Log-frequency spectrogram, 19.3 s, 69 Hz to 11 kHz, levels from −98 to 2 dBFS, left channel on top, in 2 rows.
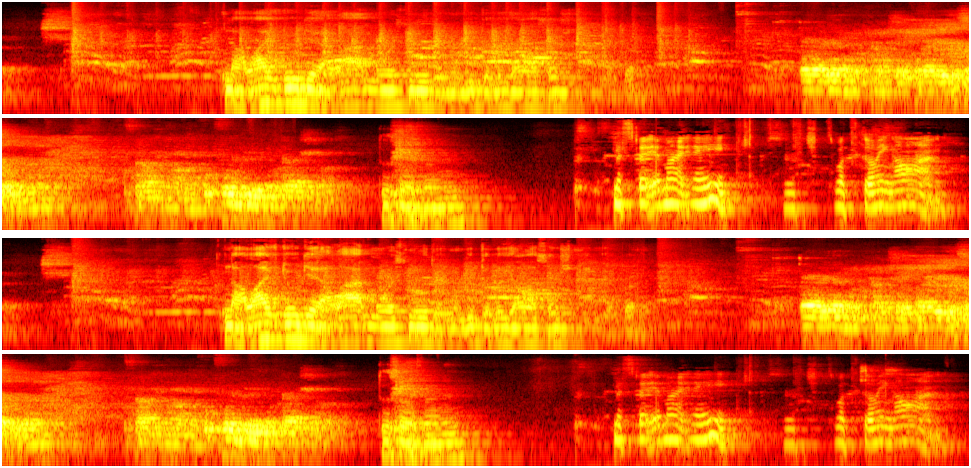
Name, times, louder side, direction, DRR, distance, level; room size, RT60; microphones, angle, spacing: sound 1, 0.6-12.6, left 3 dB, 90° left, 1.9 m, -32 dB
voice 1, 2.2-6.4 13.4-14.3, right 2 dB, 80° right, 1.2 m, -21 dB
voice 2, 7.7-10.6 10.9-12.9 13.6-13.8, right 1 dB, 10° right, 3.9 m, -20 dB
voice 3, 15.8-17.2 17.5-19.2, left 6 dB, 60° left, 0.4 m, -22 dB
10.5 x 10.0 x 9.3 m
head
